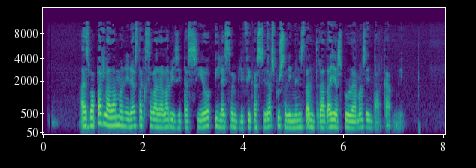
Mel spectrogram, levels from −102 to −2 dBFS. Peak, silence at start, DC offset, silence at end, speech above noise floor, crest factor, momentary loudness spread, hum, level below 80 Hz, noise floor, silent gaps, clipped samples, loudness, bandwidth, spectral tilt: -8 dBFS; 0.75 s; under 0.1%; 0.9 s; 45 dB; 20 dB; 11 LU; none; -80 dBFS; -73 dBFS; none; under 0.1%; -27 LUFS; 11.5 kHz; -5.5 dB/octave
